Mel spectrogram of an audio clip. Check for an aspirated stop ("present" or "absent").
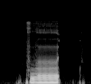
absent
